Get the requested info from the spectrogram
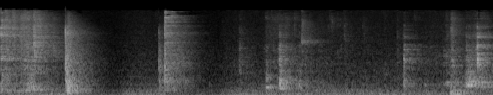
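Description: Metal transmission oil pan being pried off its silicone seal and lifted away from the case: a scrape, then a few separate metal clanks and knocks.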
